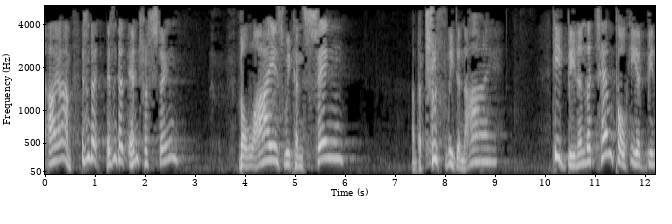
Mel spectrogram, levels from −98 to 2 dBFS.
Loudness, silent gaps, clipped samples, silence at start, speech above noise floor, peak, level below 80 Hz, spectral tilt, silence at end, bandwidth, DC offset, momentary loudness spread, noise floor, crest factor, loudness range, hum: -25 LUFS; none; under 0.1%; 0 s; 39 dB; -2 dBFS; -66 dBFS; -6 dB/octave; 0 s; 5.4 kHz; under 0.1%; 10 LU; -64 dBFS; 24 dB; 3 LU; none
